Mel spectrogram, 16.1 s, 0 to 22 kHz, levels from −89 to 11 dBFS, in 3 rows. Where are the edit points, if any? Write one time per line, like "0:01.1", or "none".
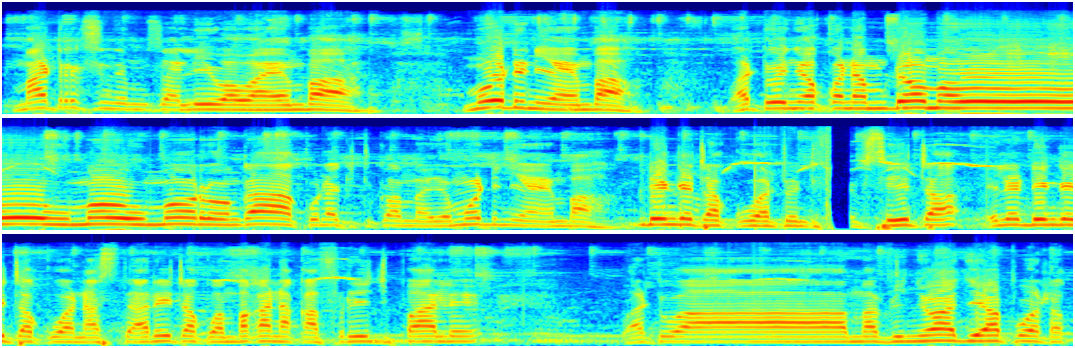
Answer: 0:01.9
0:08.6

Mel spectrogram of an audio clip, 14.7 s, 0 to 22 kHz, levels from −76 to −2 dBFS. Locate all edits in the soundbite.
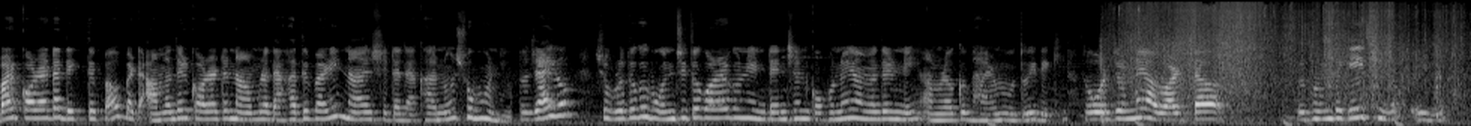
none

